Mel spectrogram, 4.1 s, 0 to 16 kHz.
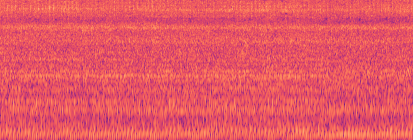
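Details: Gasoline generator that had died after 5 seconds, now fixed after a fuel inlet hose pinched by the air vent frame was freed: steady, even engine drone with constant low hum, no surging or dying, running properly.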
